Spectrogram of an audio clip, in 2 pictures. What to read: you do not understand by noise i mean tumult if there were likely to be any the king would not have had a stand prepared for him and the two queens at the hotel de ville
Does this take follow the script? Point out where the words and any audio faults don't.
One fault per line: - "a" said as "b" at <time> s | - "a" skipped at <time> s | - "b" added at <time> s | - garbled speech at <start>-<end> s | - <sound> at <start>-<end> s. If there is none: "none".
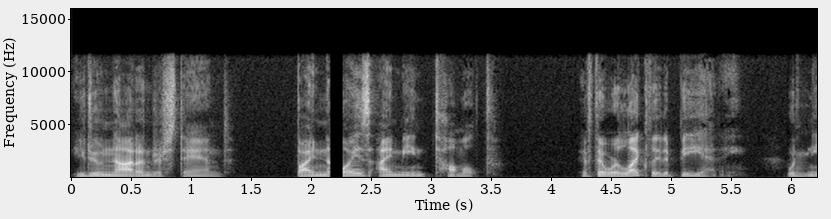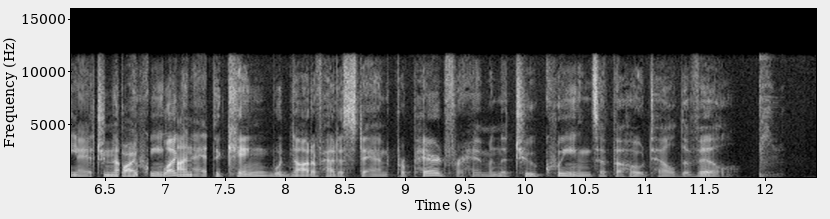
- dropout at 2.1-2.3 s
- garbled speech at 6.0-7.4 s
- thud at 11.9-12.2 s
